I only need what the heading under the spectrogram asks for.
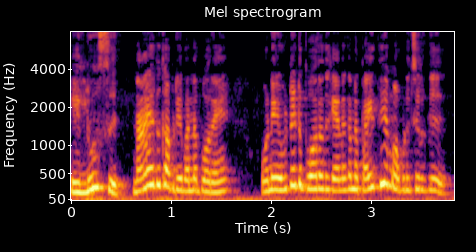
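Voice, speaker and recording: A woman's voice: medium pitch, animated, racing, mellow, close to an everyday voice. A woman voicing a brusque young shopkeeper husband in a cartoon, blunt and teasing. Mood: scolding. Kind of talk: cartoon voice acting.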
